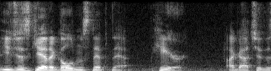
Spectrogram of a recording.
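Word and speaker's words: Snip-Snap: And that's Snip Snap. That's how you pronounce it.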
